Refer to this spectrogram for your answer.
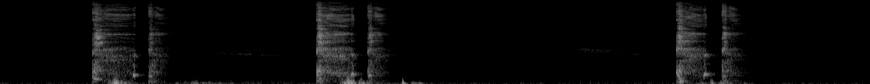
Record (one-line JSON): {"three_cough_length": "8.7 s", "three_cough_amplitude": 5795, "three_cough_signal_mean_std_ratio": 0.37, "survey_phase": "alpha (2021-03-01 to 2021-08-12)", "age": "18-44", "gender": "Female", "wearing_mask": "No", "symptom_cough_any": true, "symptom_headache": true, "symptom_onset": "4 days", "smoker_status": "Never smoked", "respiratory_condition_asthma": false, "respiratory_condition_other": false, "recruitment_source": "Test and Trace", "submission_delay": "2 days", "covid_test_result": "Positive", "covid_test_method": "RT-qPCR", "covid_ct_value": 23.9, "covid_ct_gene": "ORF1ab gene", "covid_ct_mean": 24.5, "covid_viral_load": "9300 copies/ml", "covid_viral_load_category": "Minimal viral load (< 10K copies/ml)"}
